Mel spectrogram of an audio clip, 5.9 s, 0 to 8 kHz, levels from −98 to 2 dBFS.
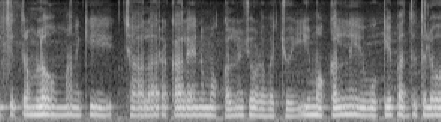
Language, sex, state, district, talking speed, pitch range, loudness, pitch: Telugu, female, Andhra Pradesh, Guntur, 120 wpm, 180-190 Hz, -19 LUFS, 185 Hz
